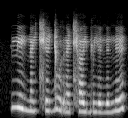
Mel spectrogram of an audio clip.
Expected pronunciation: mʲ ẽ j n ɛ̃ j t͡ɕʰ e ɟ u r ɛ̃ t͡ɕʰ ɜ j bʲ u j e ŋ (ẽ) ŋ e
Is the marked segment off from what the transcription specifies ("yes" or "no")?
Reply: yes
